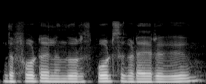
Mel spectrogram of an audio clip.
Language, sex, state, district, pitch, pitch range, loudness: Tamil, male, Tamil Nadu, Kanyakumari, 135 Hz, 130-140 Hz, -16 LUFS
